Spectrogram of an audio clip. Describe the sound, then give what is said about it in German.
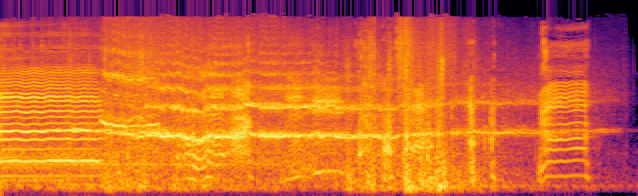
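A small pedal-powered plane lands on a clearing with a rough, rumbling roll and long squealing brakes, a few clattering bumps near the end before it skids to a stop. “Puh, das hat ganz schön gerumpelt und gepoltert.”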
